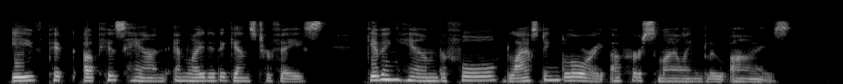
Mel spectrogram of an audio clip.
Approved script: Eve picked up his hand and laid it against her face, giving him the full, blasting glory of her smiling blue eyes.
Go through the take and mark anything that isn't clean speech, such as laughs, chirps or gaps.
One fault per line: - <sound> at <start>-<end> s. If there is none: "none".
none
